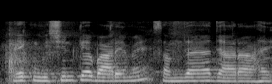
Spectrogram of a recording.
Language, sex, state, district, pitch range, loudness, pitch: Hindi, male, Bihar, Samastipur, 160-180 Hz, -22 LUFS, 170 Hz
